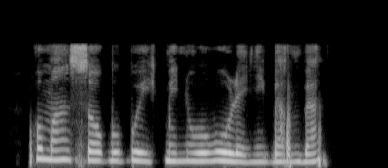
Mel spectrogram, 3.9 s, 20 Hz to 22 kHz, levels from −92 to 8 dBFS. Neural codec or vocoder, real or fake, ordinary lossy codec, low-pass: codec, 24 kHz, 0.9 kbps, WavTokenizer, medium speech release version 1; fake; none; 7.2 kHz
